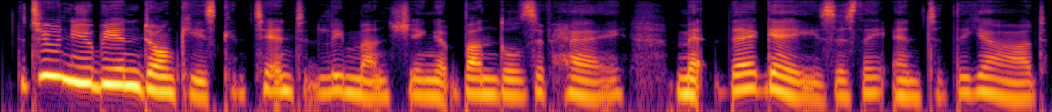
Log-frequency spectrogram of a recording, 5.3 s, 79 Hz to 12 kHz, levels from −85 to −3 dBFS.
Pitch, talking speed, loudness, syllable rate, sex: 200 Hz, 205 wpm, -17 LUFS, 5.6 syllables/s, female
